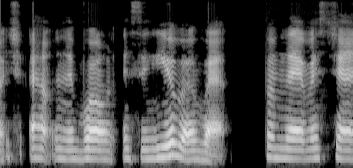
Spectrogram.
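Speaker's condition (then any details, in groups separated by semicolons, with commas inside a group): ALS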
